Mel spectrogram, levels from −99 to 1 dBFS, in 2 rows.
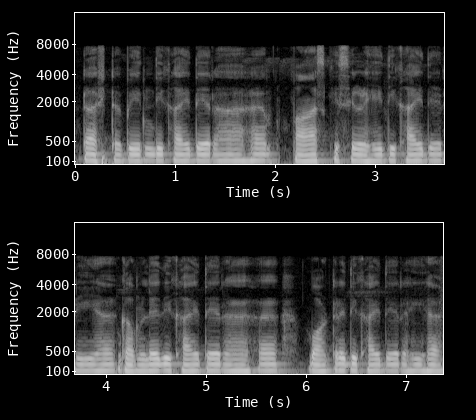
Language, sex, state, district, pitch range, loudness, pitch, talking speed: Hindi, male, Uttar Pradesh, Budaun, 110-115 Hz, -27 LUFS, 110 Hz, 180 wpm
